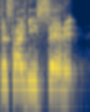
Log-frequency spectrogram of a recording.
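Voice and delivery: ordinary talk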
